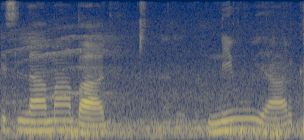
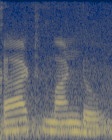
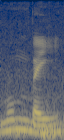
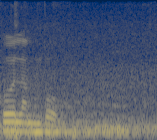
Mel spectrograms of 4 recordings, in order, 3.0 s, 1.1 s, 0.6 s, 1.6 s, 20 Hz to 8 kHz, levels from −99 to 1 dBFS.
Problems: constant background noise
